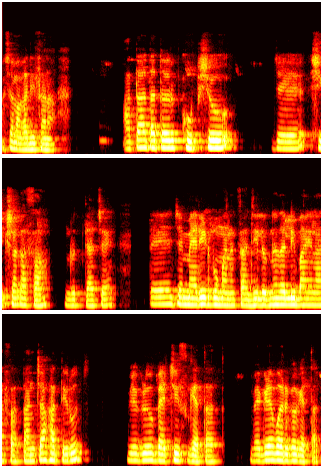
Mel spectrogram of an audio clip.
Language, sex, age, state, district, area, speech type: Goan Konkani, male, 18-30, Goa, Ponda, rural, spontaneous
